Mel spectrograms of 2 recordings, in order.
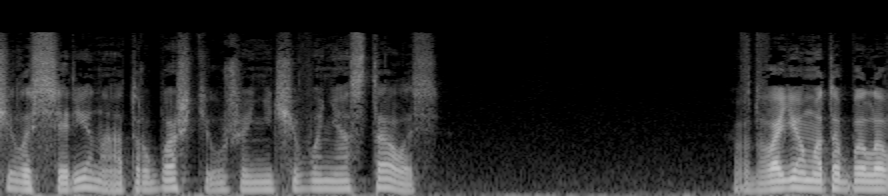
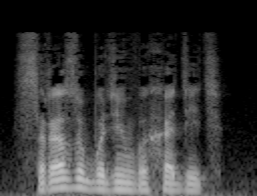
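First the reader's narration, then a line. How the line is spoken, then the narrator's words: Plain. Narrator (Russian): спросил кибернетик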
